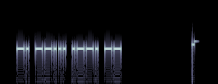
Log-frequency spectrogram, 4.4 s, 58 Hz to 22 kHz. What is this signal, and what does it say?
Morse code, heard as a keyed tone, about 25 wpm, 700 Hz. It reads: N7PM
